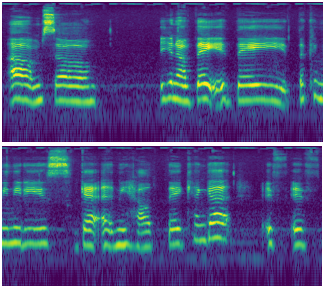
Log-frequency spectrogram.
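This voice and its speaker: A woman's voice: on the high side, steady tone, measured pace, darkish tone, slight background noise. A young woman from El Salvador, a student presenter answering audience questions at a conference, hesitant with many fillers and restarts.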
